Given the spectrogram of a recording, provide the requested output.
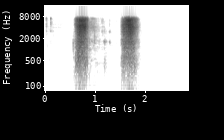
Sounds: Sniff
